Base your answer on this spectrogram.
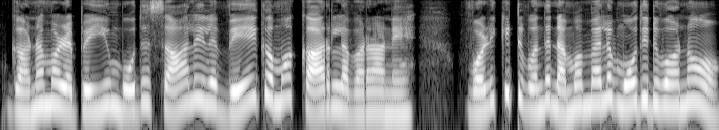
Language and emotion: Tamil, fearful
